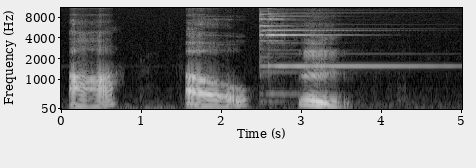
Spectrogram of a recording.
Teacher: Then we have the M sound, which is made by the vibration of your throat when your lips are together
